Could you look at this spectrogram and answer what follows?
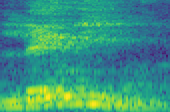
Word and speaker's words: Lewi: Ruben, Simeon atau Simon, Levis. Kita pakai celana Levis, ya. Lewi itu kalau kita bacanya bukan Levi, sebetulnya Levis itu Levi Strauss, S-nya itu Strauss, ya.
